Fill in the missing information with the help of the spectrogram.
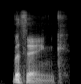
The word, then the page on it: bethink: British English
